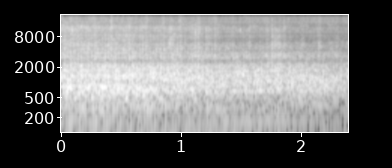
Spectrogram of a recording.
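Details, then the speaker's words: 2006 Volvo V50 D5 2.4 litre 5-cylinder diesel, cold start at 5 degrees: faint light tick over steady idle clatter, owner suspects lifter issue or stuck injector, possible exhaust leak; ticking at idle, cause unconfirmed. "I don't know if you can hear that ticking noise. So we got some lifter issues maybe,"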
